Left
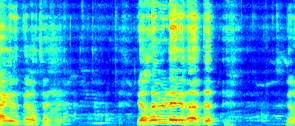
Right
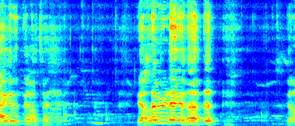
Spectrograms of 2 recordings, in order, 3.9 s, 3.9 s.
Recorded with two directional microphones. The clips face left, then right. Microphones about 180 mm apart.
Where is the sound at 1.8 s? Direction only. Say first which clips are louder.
Left 6 dB; 25° left (ahead or behind).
